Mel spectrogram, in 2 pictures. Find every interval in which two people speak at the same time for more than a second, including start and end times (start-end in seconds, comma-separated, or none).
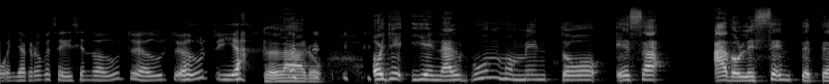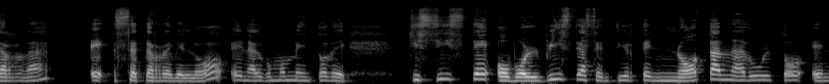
none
